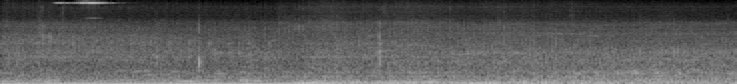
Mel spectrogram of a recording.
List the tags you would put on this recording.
Sound effects > Vehicles
Car Field-recording Finland

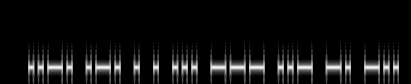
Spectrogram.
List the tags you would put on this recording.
Sound effects > Electronic / Design
code codigo letters morse radio

